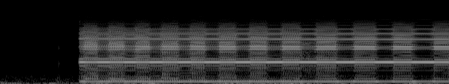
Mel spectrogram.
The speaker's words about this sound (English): But this next one I'm going to play, this is a cover that was a hidden track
